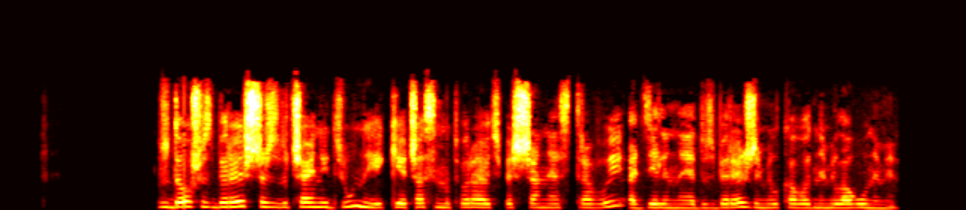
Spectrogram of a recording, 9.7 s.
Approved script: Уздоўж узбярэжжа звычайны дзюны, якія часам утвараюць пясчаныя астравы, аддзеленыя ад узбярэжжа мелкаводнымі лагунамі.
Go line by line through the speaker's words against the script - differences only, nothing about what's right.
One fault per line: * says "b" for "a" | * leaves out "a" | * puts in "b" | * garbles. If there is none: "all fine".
all fine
